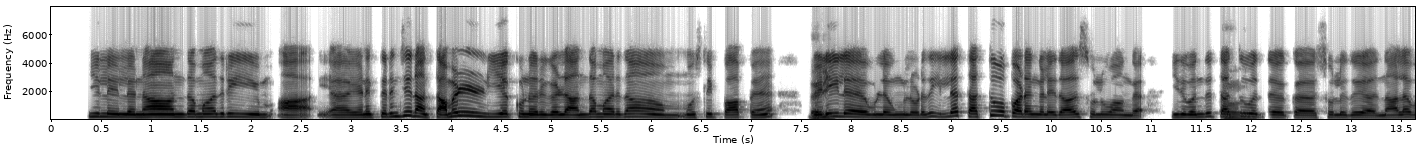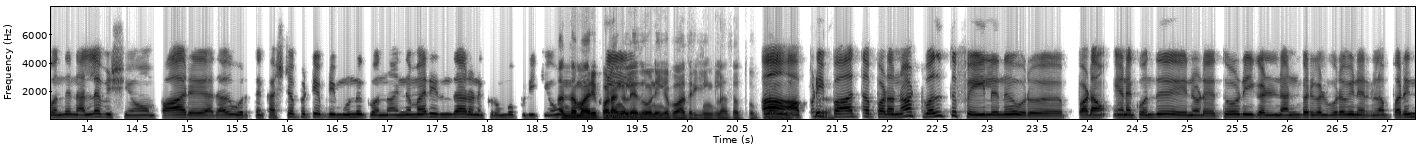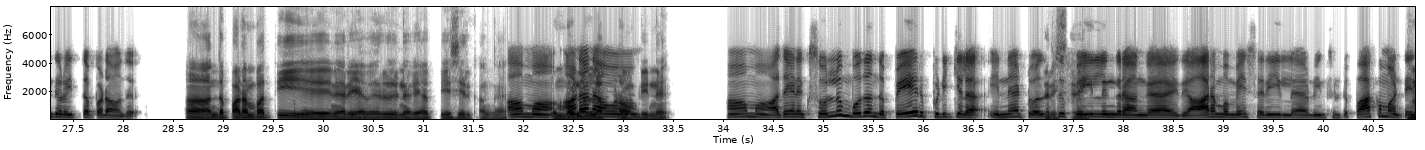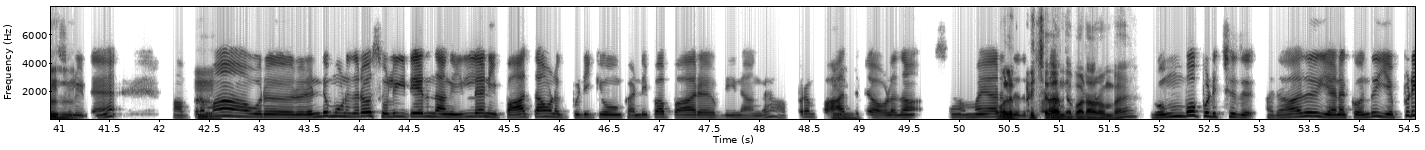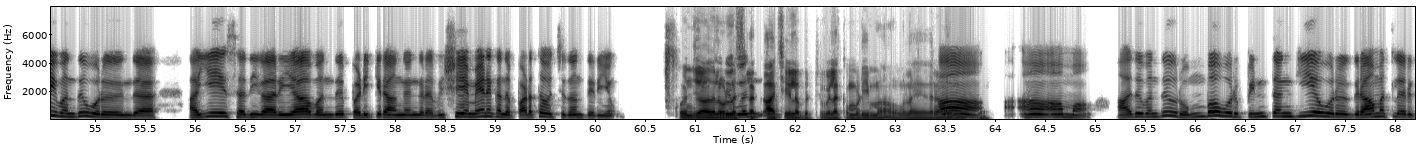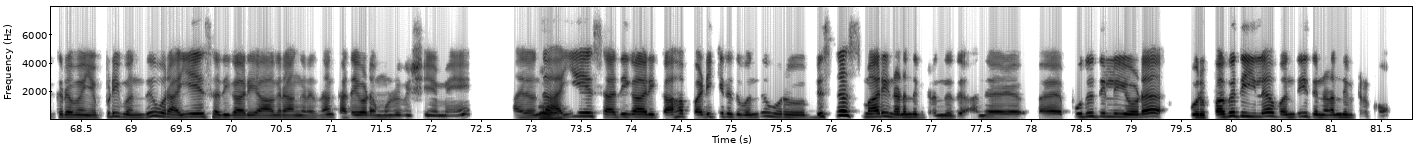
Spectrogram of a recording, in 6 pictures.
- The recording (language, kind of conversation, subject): Tamil, podcast, மறுபடியும் பார்க்கத் தூண்டும் திரைப்படங்களில் பொதுவாக என்ன அம்சங்கள் இருக்கும்?
- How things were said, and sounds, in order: in English: "மோஸ்ட்லி"; in English: "டுவெல்த் ஃபெயிலுன்னு"; tapping; other noise; in English: "டுவெல்த் ஃபெயிலுங்கிறாங்க"; chuckle; in English: "ஐஏஎஸ்"; tsk; in English: "ஐஏஎஸ்"; in English: "ஐஏஎஸ்"; in English: "பிசினஸ்"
